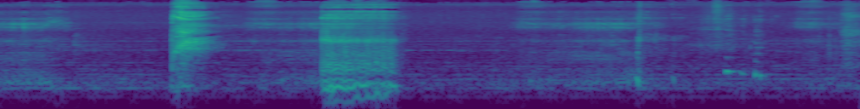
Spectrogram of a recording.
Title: That guy snoring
